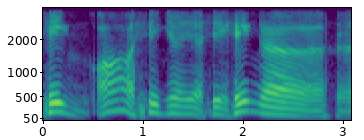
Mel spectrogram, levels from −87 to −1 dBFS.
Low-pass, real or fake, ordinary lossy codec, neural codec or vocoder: 3.6 kHz; fake; none; vocoder, 44.1 kHz, 128 mel bands, Pupu-Vocoder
